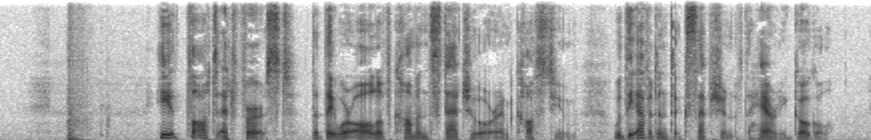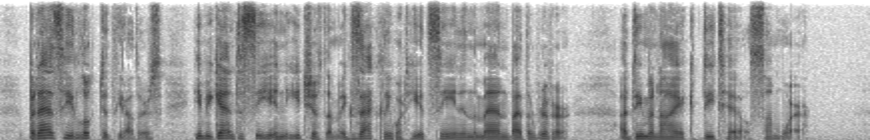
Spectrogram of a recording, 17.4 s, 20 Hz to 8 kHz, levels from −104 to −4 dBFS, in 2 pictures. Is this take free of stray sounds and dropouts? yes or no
no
